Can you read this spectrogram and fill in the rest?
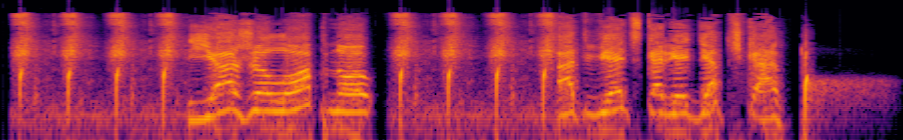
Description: Категория: Рингтоны приколы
